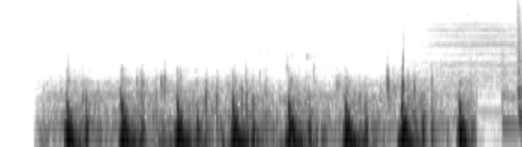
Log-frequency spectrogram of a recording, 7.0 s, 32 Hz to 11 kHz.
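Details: Normal heart sounds (S1 and S2) self-recorded with a DIY electronic stethoscope, a microphone fitted to the stethoscope head: regular low heartbeat thumps at about 80 a minute.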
